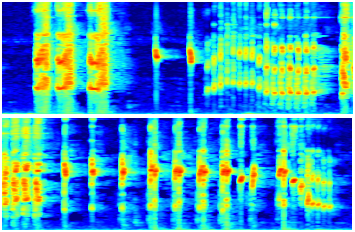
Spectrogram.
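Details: Long-tailed shrike in lively song to provoke rivals and silent birds: three harsh rasping bursts, a thin whistle, a rapid rattling trill, more scratchy phrases and a run of sharp high notes ending in a falling slur.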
